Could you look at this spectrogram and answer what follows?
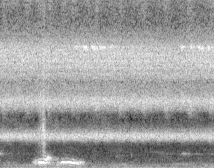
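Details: Maleo recorded on a phone on Sarva Island, Kampung Ugar: one soft two-part hooting call, an arched low note followed by a second, beneath a loud steady chorus of insects.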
